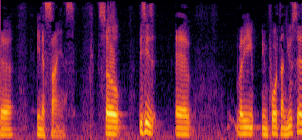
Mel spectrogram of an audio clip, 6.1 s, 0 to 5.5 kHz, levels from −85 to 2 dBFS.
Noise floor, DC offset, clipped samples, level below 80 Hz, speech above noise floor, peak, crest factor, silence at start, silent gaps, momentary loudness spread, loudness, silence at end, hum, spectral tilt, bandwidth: -44 dBFS; under 0.1%; 0.1%; -44 dBFS; 30 dB; 0 dBFS; 16 dB; 0 s; none; 19 LU; -15 LUFS; 0 s; none; -9 dB/octave; 5.4 kHz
